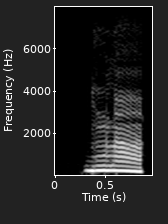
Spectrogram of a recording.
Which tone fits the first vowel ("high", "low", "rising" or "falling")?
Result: high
